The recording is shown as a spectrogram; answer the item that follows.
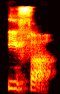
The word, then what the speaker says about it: Aoife: Aoife. – Aoife.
